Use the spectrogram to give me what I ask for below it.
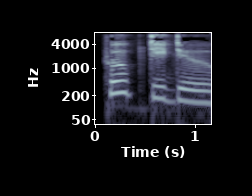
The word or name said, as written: whoopdedo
